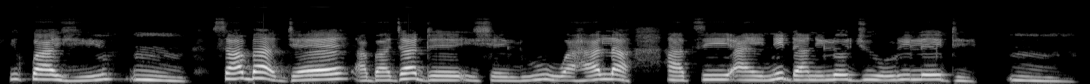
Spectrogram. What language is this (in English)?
Yoruba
